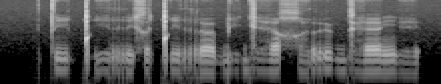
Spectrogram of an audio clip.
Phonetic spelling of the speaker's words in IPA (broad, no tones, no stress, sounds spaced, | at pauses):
t i ǃʼ i̤ r i x ə ǃ i r œ ɓ i̤ ɡʱ ɛ χ ə̤ r ʉ ɡʱ ɛ ŋ e̤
